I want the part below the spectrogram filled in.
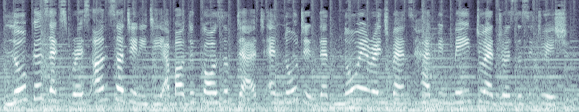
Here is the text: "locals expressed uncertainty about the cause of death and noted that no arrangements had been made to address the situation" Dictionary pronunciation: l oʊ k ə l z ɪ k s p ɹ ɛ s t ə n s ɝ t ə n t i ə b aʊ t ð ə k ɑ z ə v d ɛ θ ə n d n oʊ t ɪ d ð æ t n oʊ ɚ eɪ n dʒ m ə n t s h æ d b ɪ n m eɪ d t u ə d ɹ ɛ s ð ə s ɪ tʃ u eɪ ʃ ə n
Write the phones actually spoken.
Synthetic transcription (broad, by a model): l oʊ k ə l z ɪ k s p ɹ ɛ s ə n s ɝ t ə n t i ə b aʊ t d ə k ɑ z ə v d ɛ t ə n d n oʊ t ɪ d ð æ t n oʊ ɚ eɪ n dʒ m ə n t s h æ d b ɪ n m eɪ d t u ə d ɹ ɛ s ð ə s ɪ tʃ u eɪ ʃ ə n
